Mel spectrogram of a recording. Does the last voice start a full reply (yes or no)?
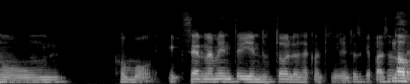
yes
